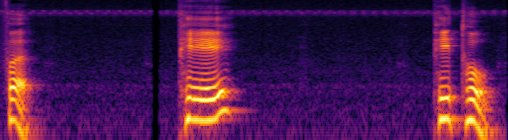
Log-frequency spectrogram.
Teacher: फे की आवाज़ निचला होंठ और ऊपर वाले दांत मिलाने से ही आवाज़ बनती है।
